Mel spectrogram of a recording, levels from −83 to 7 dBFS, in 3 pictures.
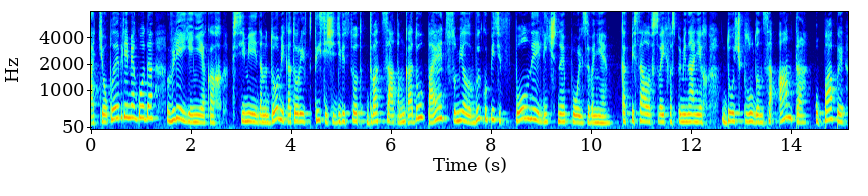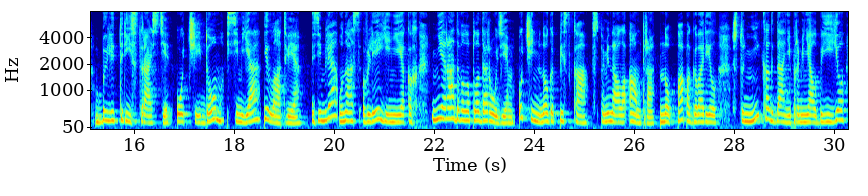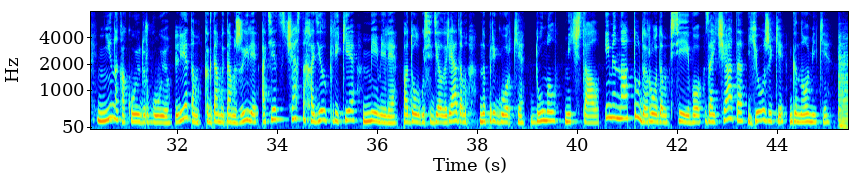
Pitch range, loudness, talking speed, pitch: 185-225 Hz, -23 LUFS, 120 wpm, 200 Hz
